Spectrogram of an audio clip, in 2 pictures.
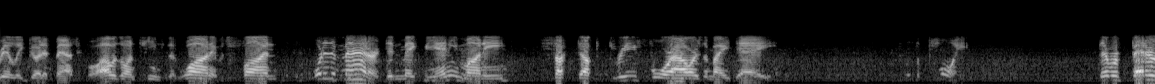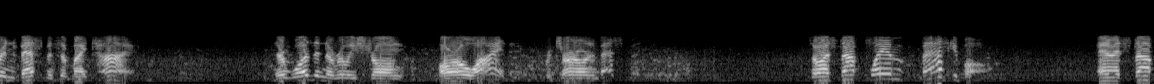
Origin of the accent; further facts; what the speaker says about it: Baltimore, Maryland, United States; now in Las Vegas, United States; I was unlucky growing up in Baltimore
